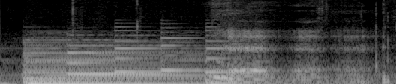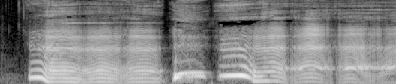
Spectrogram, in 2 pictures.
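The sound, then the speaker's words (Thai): Exaggerated, loud wailing cries with swooping pitch come from Zhu Bajie (Pigsy) in a dramatised Journey to the West story. They follow a short stretch of instrumental music. “ในขณะที่มาถึง โป้ยกายก็ยังร้องไห้ไม่หยุด”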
